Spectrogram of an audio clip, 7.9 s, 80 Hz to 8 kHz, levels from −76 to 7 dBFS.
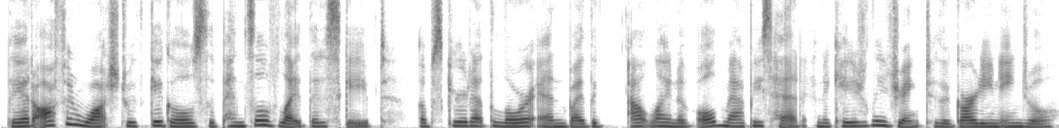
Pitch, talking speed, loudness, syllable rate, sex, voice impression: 220 Hz, 235 wpm, -20 LUFS, 6.7 syllables/s, female, very feminine, slightly young, slightly adult-like, very thin, relaxed, weak, slightly bright, soft, slightly muffled, fluent, raspy, very cute, intellectual, slightly refreshing, sincere, very calm, very friendly, very reassuring, very unique, elegant, wild, very sweet, slightly lively, very kind, slightly intense, modest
